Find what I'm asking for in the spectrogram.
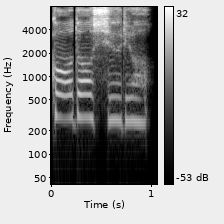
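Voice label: OPERATIONOVER, Japanese; GF Alarm; HK416Mod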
